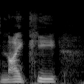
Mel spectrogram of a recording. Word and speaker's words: Nike: Nike rhymes with bike. No, it doesn't. Rhymes with spiky. So it's Nike spiky.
